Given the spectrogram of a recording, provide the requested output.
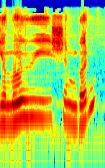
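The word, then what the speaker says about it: Yomiuri Shimbun: Japan's largest daily newspapers, the Yomiuri Shinbun, hope I'm pronouncing that correctly. Yes, you are pronouncing and it correctly.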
